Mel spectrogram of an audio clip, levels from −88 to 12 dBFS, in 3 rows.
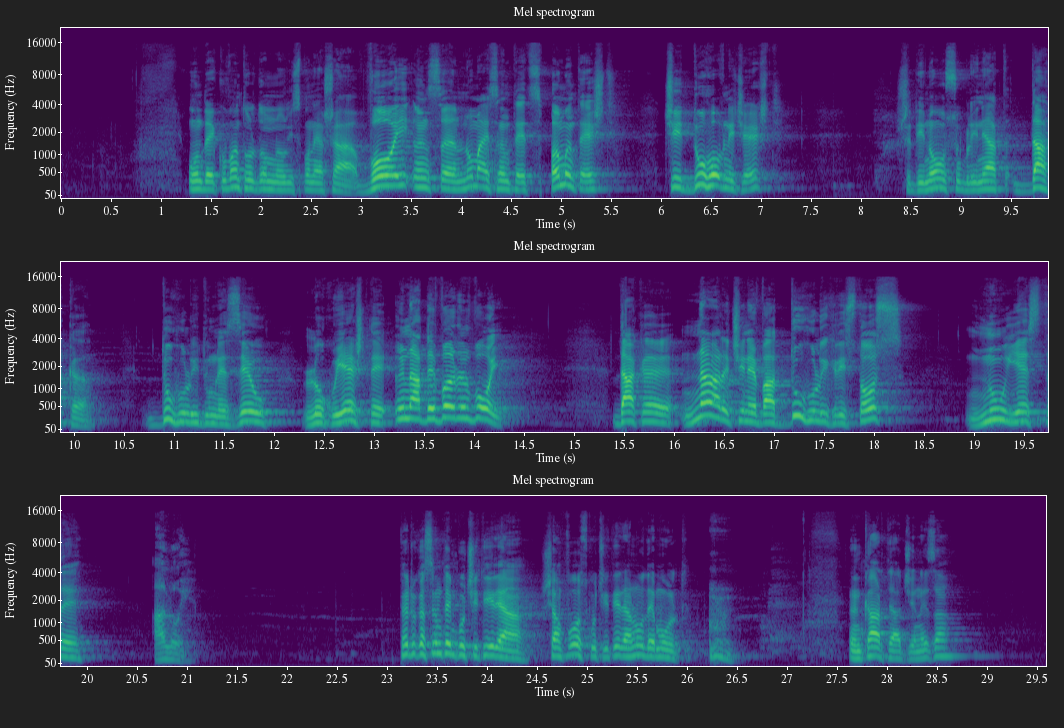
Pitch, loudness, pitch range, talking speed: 165 Hz, -22 LUFS, 150-195 Hz, 100 wpm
